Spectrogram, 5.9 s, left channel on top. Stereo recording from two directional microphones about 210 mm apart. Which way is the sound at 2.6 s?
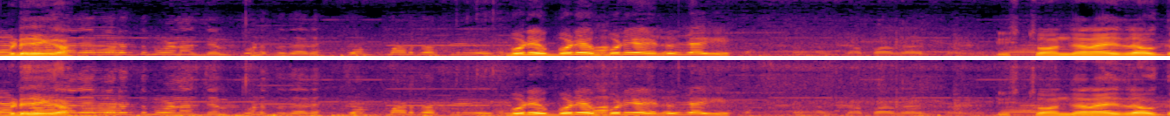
50° left (ahead or behind).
